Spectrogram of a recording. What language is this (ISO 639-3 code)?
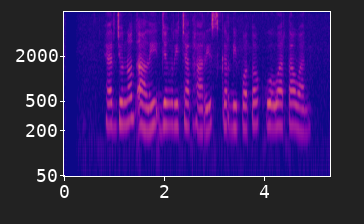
sun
